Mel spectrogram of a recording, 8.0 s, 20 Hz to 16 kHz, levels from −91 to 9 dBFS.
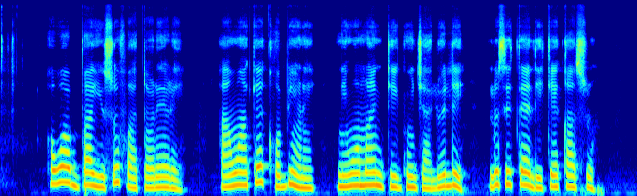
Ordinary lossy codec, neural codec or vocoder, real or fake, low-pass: none; autoencoder, 48 kHz, 128 numbers a frame, DAC-VAE, trained on Japanese speech; fake; 14.4 kHz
